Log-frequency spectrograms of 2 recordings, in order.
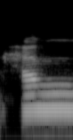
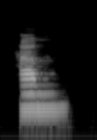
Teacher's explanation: Ada Nah, inilah yang membedakan antara mim sukun dengan huruf m. Yang membedakan mim sukun dengan huruf m adalah mim sukun itu ada suara yang ngalir sedikit.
